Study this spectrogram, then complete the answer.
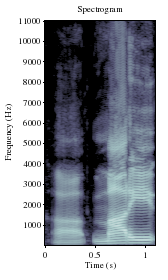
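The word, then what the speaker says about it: Mari: Spelled M-A-R-I, but pronounced as if there's D's for some reason.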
